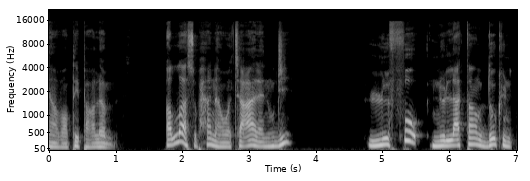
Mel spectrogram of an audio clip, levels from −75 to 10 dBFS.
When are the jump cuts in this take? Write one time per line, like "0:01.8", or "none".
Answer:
none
